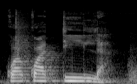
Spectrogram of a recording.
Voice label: "claw", Kalanga

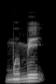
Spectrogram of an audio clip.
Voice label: "mwmi", Apatani

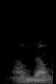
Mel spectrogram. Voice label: "Black", Yimas

